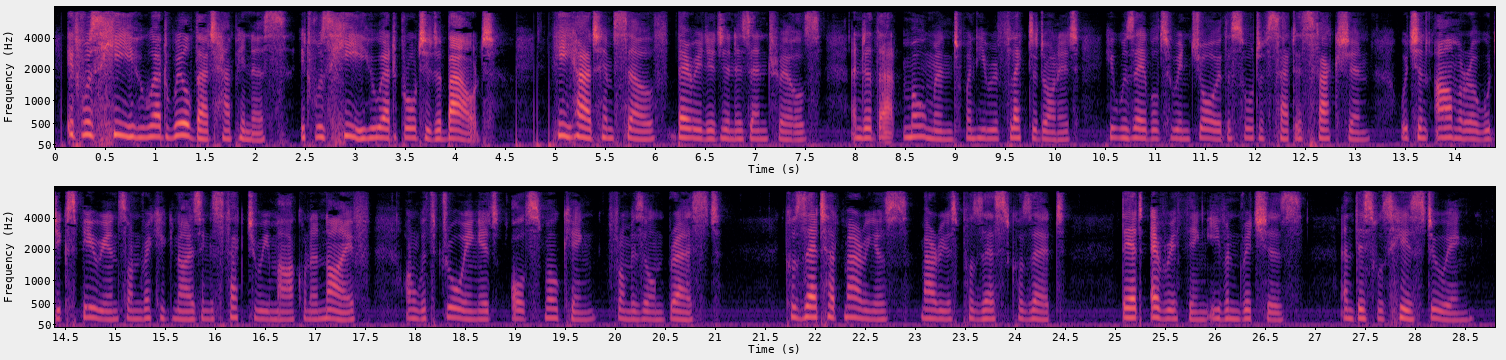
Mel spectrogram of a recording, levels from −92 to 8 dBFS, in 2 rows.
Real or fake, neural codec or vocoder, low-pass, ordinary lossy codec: fake; vocoder, 22.05 kHz, 80 mel bands, WaveNeXt; 7.2 kHz; MP3, 48 kbps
